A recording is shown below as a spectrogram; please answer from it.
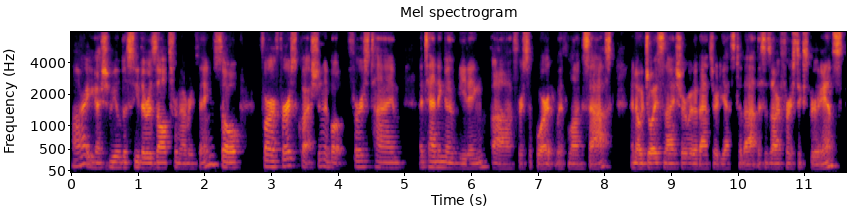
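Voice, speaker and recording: A young man with a Canadian accent gives an informal online student presentation, friendly, reassuring and encouraging. His voice is on the low side, and the recording is rough.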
